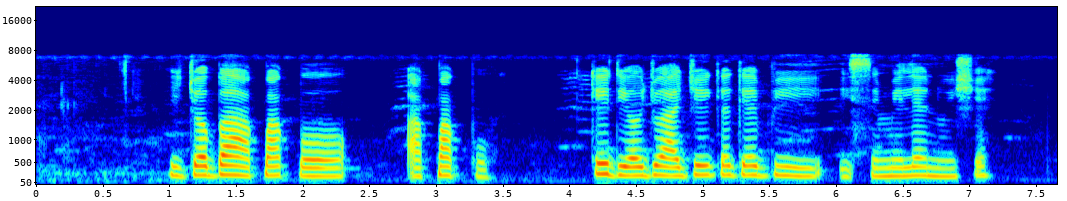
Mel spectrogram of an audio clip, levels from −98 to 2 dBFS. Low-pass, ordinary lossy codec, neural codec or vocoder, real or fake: 7.2 kHz; none; none; real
